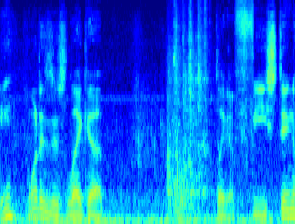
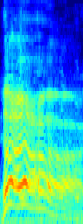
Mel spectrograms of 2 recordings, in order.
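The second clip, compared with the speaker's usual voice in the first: startled yelp; 12 semitones higher, 7 dB louder than usual. Real, not acted. Startled by a jump scare.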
